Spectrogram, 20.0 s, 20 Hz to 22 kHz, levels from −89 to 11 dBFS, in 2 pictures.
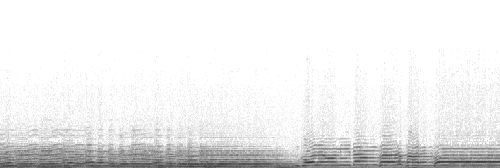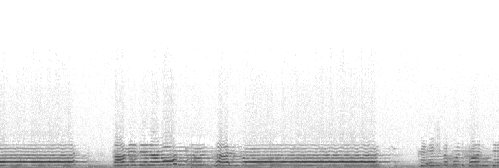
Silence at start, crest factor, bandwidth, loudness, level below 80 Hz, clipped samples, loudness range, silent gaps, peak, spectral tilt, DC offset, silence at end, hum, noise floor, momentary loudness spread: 0 s; 14 dB; 5.4 kHz; -22 LUFS; -44 dBFS; under 0.1%; 3 LU; none; -8 dBFS; -8.5 dB/octave; under 0.1%; 0 s; none; -45 dBFS; 10 LU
